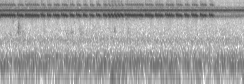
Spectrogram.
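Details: Night-style chorus of autumn insects, a piercing steady high tone under a fast rhythmic trill that fades out shortly before the end, with a low soft rumble beneath.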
